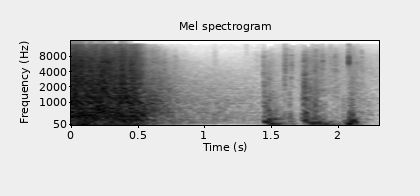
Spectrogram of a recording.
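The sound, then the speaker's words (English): Gunshot as a man shoots a woman in the head: a loud blast that rings down over about a second, followed by a few sharper, shorter bangs. “Quaid shoots her in the head.”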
